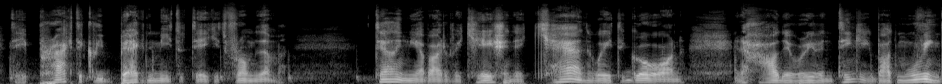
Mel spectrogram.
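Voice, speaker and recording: A man's voice: low voice, a bit bright. A man playing a possessive, manipulative ex-boyfriend in a dramatic ASMR roleplay, coaxing with pet names and sweet-talking menace. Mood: menacing, smug. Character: possessive, manipulative yandere ex-boyfriend hunting his hidden partner.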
